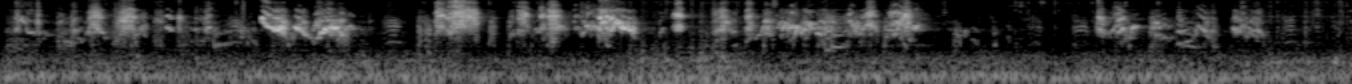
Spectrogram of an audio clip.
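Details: Colony of budgerigars chirping together: dense, overlapping high chirps and squawky chatter in bursts, several birds calling at once with brief quieter gaps.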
